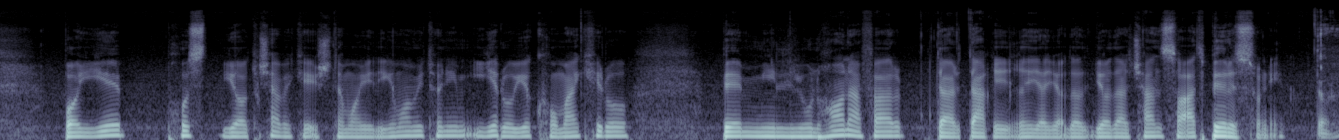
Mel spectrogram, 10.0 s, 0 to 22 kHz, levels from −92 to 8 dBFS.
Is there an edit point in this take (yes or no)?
yes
